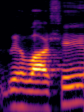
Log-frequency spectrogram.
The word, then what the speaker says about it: गृह: ग्रह और गृह में बहुत अंतर है, तो इस चीज़ का ध्यान रखें।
